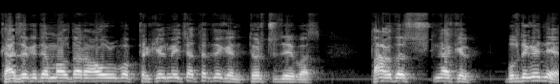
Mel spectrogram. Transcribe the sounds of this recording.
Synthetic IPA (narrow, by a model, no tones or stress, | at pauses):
kʲʰɑzɪɾɡʲɪd̪e̞mɑlˠd̪ɑɾɑwəɾbɑp̚t̪ʰɪɾkʲe̞lme̞jʒɑt̪əɾd̪e̞ɡʲe̞nt̪ʰɵɾt̪ʒ̥ʏzd̪e̞jbɑs | t̪ʰɑʁəd̪ɑʏsʏ̥st̪ʲɪnækʲe̞lɪp̚ | bʊlˠd̪e̞ɡʲe̞nːe̞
